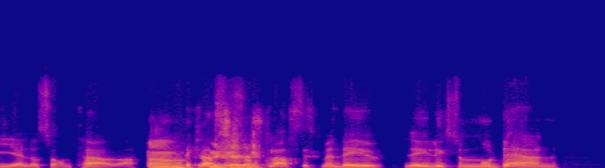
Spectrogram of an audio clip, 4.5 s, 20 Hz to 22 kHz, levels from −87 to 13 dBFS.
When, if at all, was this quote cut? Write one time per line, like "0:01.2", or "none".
0:02.4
